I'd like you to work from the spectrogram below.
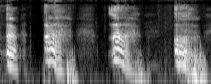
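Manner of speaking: hammed-up hurt cries after a beating; mock crying. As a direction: whimper as if being beaten. Beaten up in the skit.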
